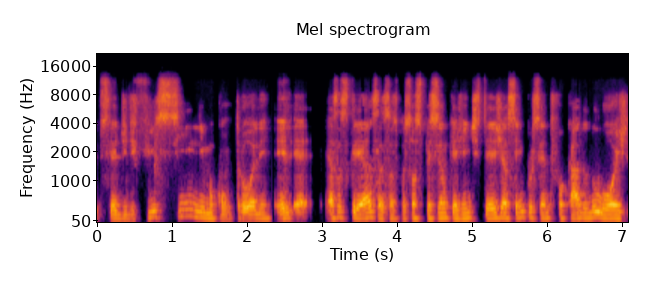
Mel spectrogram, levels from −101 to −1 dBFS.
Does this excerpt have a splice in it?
yes; 1 cut; at 2.3 s

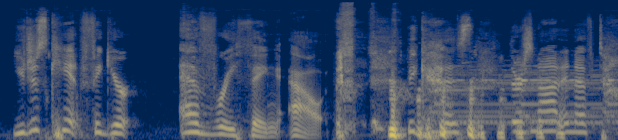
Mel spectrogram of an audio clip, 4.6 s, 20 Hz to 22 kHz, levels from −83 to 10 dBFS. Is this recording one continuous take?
yes; 0 cuts

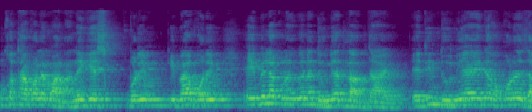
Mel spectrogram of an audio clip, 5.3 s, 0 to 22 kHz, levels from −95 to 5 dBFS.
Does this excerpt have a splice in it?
no; 0 cuts

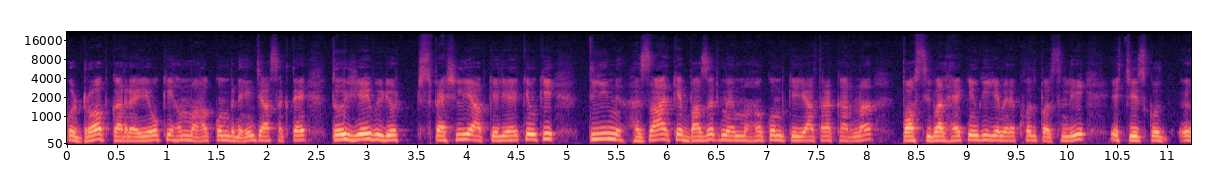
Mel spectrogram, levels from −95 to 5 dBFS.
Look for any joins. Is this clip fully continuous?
yes; 0 cuts

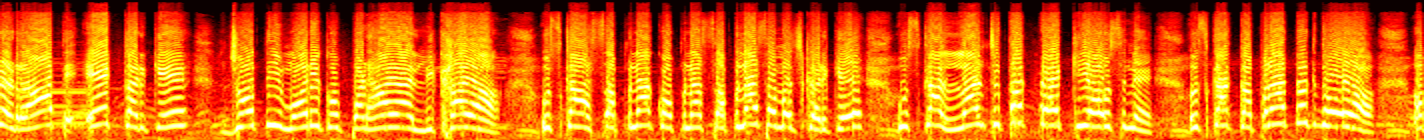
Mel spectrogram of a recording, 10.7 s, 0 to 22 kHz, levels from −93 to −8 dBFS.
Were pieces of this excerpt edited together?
no; 0 cuts

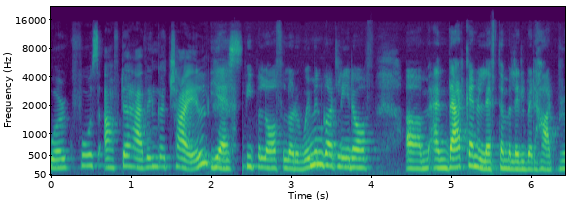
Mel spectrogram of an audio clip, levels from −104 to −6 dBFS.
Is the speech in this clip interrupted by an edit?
yes; 1 cut; at 2.4 s

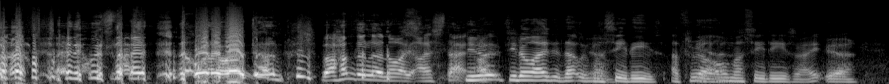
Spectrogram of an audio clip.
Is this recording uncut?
yes; 0 cuts

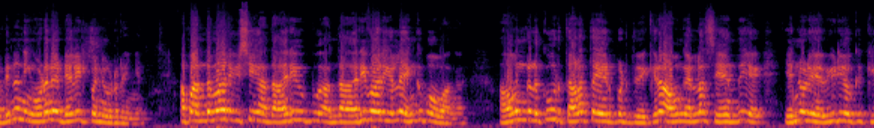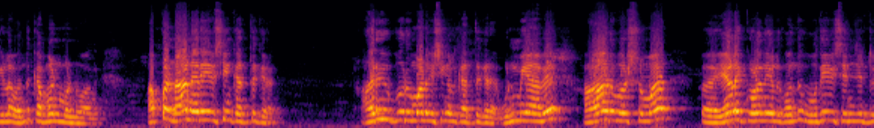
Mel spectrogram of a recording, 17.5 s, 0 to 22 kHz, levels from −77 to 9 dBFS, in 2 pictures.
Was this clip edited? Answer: no; 0 cuts

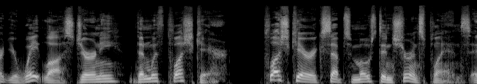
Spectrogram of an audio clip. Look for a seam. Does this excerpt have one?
no; 0 cuts

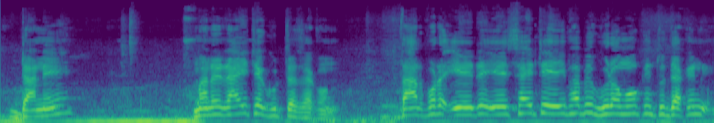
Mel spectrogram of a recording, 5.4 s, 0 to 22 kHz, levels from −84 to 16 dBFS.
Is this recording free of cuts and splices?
yes; 0 cuts

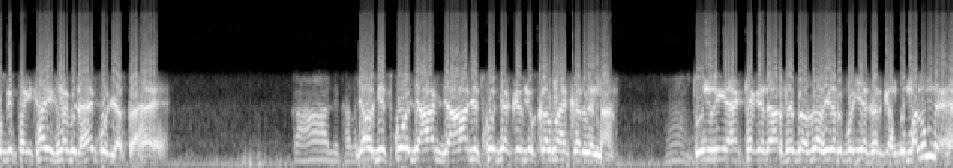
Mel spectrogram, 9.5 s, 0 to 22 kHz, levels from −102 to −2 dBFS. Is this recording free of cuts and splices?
yes; 0 cuts

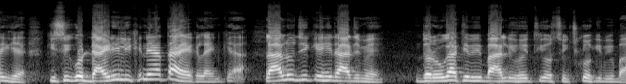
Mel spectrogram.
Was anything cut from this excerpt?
yes; 1 cut; at 2.6 s

